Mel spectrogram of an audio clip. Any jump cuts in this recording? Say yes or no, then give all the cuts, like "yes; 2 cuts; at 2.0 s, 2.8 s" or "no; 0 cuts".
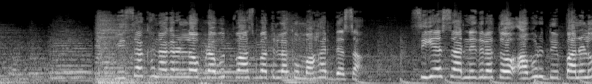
yes; 1 cut; at 0.9 s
